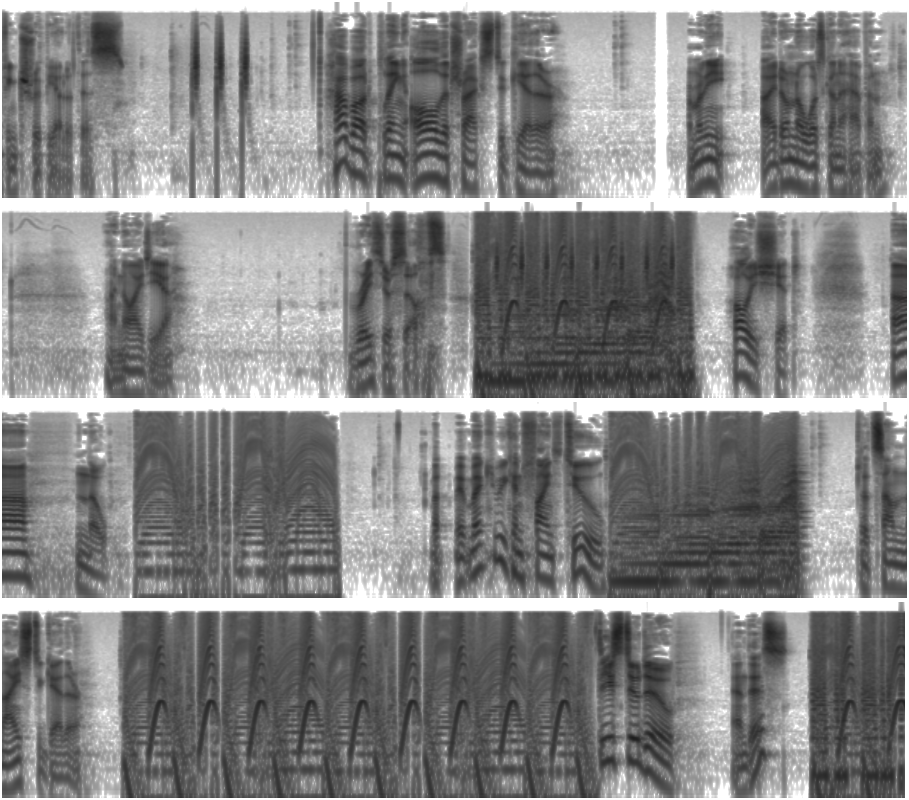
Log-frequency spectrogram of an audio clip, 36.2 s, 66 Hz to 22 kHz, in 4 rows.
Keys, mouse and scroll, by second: 0.4 click, 1.6 l, 2.5 space, 2.8 click, 3.9 scroll up 1, 5.2 scroll up 1, 6.5 scroll up 2, 7.2-7.5 scroll down 2, 10.1-10.6 scroll up 2, 13.6 l, 15.9 space, 17.4 ctrl+scroll down 2, 18.2-18.5 ctrl+scroll up 3, 19.3 space, 21.8 space, 22.3 scroll down 2, 23.4 click, 24.1 l, 26.0 space, 26.1 click, 26.8 scroll down 2, 28.3 l, 33.0 space, 34.5 click, 35.2 l.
